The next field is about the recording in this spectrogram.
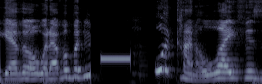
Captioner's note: beep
